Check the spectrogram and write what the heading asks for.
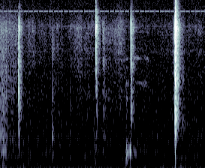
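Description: Small plastic wireless mice being handled and checked for batteries: a few scattered sharp clicks and light knocks, the loudest a sharp click about three and a half seconds in.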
